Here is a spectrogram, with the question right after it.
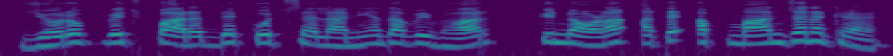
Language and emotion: Punjabi, disgusted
